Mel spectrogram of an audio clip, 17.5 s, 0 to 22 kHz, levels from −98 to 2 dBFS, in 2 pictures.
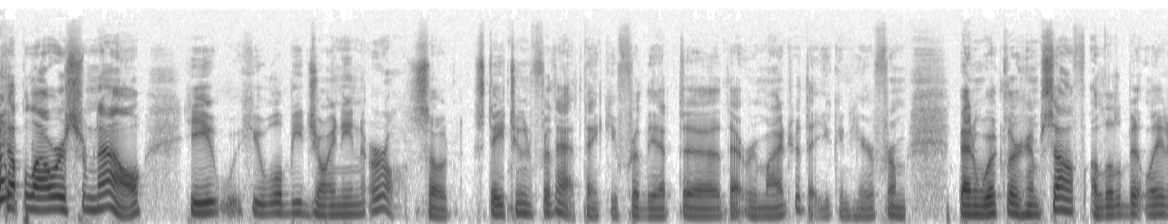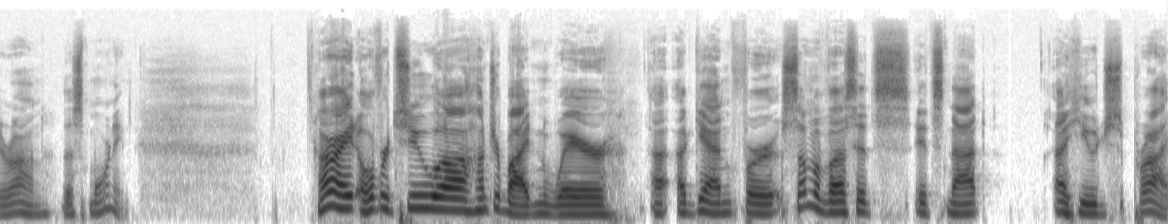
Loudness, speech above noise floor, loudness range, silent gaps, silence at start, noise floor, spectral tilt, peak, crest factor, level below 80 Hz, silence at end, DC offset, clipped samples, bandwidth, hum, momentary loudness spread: -25 LUFS; 37 dB; 13 LU; none; 0 s; -62 dBFS; -4.5 dB/octave; -6 dBFS; 18 dB; -56 dBFS; 0 s; under 0.1%; under 0.1%; 15.5 kHz; none; 17 LU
